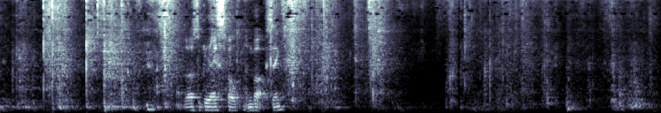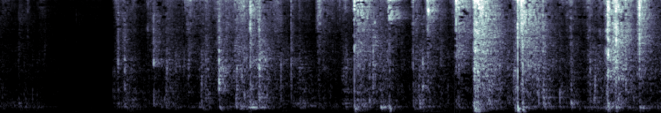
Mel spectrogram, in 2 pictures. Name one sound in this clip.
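Plastic wrap crinkles under fingers.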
